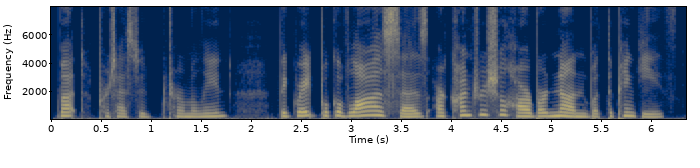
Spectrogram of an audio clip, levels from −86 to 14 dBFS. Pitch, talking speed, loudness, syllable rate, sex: 240 Hz, 160 wpm, -17 LUFS, 4.8 syllables/s, female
